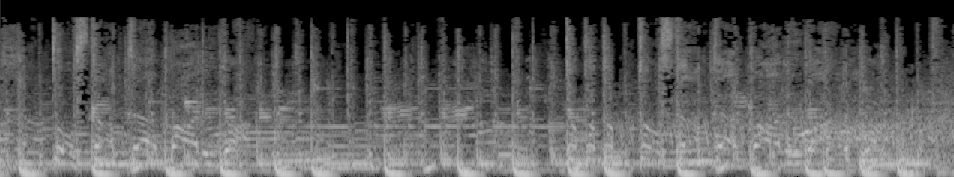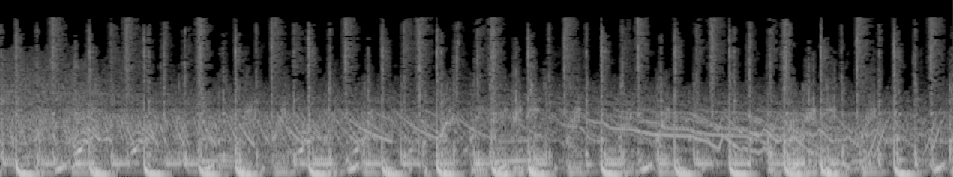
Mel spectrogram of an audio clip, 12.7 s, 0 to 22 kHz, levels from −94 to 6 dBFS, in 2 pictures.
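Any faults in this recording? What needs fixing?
No faults were found in this audio, so nothing needs to be fixed.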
